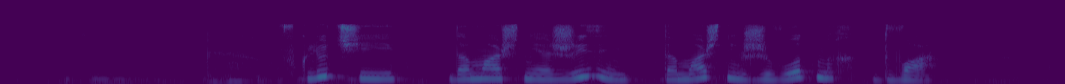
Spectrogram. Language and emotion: Russian, neutral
